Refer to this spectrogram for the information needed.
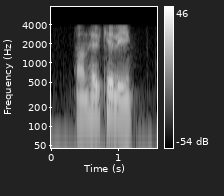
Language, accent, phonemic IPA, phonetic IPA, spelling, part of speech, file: Armenian, Eastern Armenian, /ɑnheɾkʰeˈli/, [ɑnheɾkʰelí], անհերքելի, adjective, Hy-անհերքելի .ogg
- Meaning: irrefutable; undeniable, indisputable, incontestable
